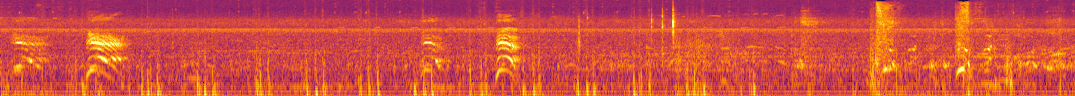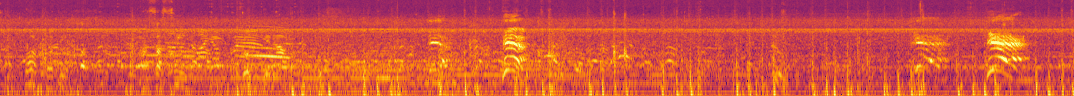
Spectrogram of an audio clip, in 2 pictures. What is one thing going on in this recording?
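A horse's hooves trot on a dirt path.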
